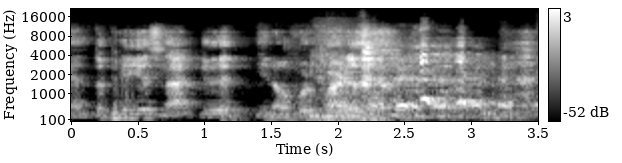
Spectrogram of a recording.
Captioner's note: laughter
